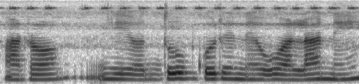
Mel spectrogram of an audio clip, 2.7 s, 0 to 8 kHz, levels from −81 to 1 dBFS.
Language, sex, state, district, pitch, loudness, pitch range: Chakma, female, Tripura, Dhalai, 185 Hz, -16 LUFS, 180-200 Hz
